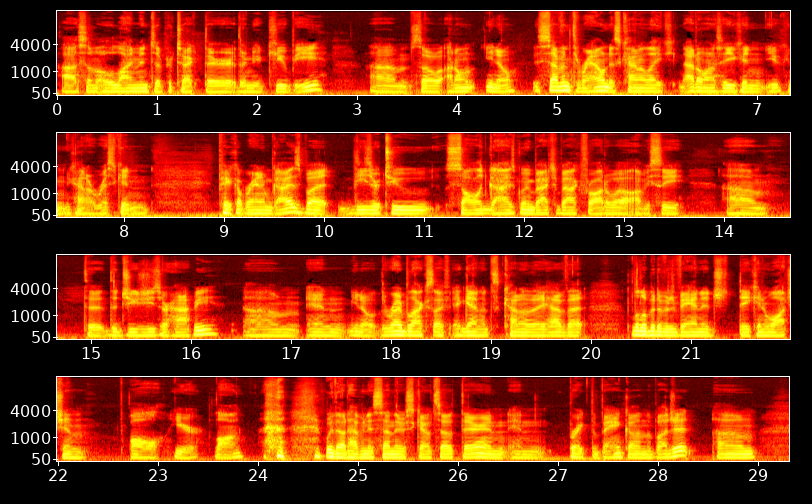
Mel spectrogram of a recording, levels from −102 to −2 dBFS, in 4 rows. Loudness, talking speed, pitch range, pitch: -22 LUFS, 210 wpm, 105-115 Hz, 110 Hz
